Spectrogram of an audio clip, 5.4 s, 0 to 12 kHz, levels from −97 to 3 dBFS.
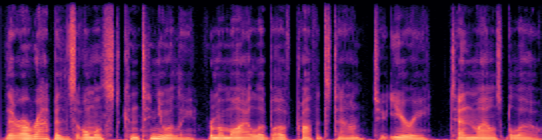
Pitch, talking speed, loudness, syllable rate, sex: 115 Hz, 165 wpm, -18 LUFS, 5.7 syllables/s, male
